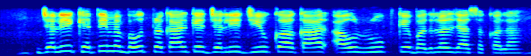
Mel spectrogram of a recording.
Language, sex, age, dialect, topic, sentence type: Bhojpuri, female, 18-24, Western, agriculture, statement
